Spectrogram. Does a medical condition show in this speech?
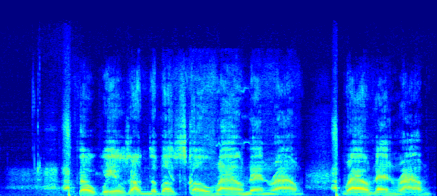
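Yes: laryngectomy; smoking-related cancer, voice box removed; speaking with post-laryngectomy substitute voice; original voice lost, only current substitute voice since voice box removal.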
